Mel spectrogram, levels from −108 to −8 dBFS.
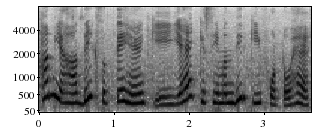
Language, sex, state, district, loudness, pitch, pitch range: Hindi, female, Himachal Pradesh, Shimla, -12 LUFS, 275 Hz, 255-325 Hz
